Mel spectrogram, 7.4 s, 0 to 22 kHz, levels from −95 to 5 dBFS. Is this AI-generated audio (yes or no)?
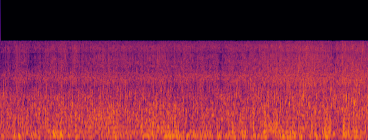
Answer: yes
